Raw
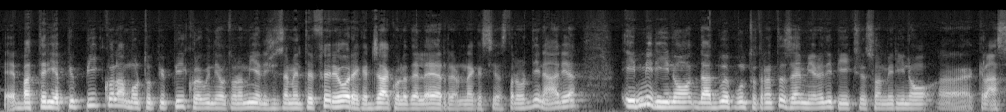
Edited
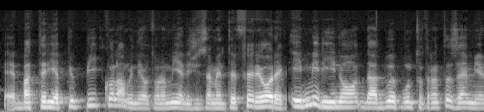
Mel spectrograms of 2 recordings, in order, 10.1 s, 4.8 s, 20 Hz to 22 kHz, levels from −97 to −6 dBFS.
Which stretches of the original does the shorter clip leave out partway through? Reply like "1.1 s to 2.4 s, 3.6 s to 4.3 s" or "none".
1.3 s to 2.0 s, 3.6 s to 6.2 s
